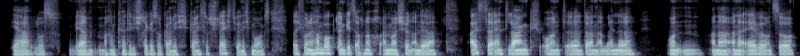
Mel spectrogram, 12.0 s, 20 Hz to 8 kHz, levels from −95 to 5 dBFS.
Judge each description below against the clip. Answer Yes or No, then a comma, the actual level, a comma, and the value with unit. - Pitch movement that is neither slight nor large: No, narrow, 1.3 semitones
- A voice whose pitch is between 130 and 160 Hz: No, low, 115 Hz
